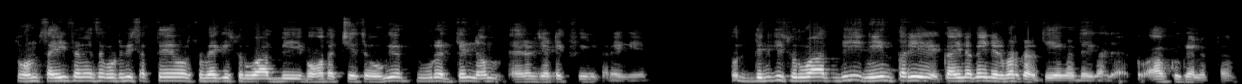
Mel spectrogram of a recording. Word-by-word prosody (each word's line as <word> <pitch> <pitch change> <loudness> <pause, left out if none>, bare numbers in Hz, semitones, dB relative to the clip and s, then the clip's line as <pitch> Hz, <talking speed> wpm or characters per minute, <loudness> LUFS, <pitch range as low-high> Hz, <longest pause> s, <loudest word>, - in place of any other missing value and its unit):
तो 150 - 0
हम 160 +2 +1
सही 165 +2 +4
समय 170 -1 0
से 175 - -2
उठ 160 0 -2
भी 175 +1 +1
सकते 175 +1 -4
हैं 175 - +2
और 170 -3 +2
सुबह 155 0 +2
की 160 - +1
शुरुआत 145 -1 +2
भी 145 -1 -2
बहुत 125 +1 -1
अच्छे 400 - -1
से 410 +2 -2
होगी 385 - +1
और 170 - -4
पूरे 155 +1 -1 0.2
दिन 165 -1 +1
हम 150 0 -3 0.2
एनर्जेटिक 125 0 -3
फ़ील 380 -1 -8
करेंगे। 435 -3 -11 0.9
तो - - -4 0.2
दिन 165 +3 +1
की 200 -1 -1
शुरुआत 175 0 +3
भी 205 +2 -1
नींद 175 +2 +3
पर - - +1
ही 370 +1 +5
कहीं 155 0 +4
न 165 - +2
कहीं 175 -1 +3
निर्भर 155 0 +3
करती 410 -4 -1
है 420 - +3
अगर 435 +1 0
देखा 390 -2 -5
जाए - - -11
तो, 455 - -11 0.2
आपको 395 - -6
क्या - - -2
लगता 110 -2 -10
है? 100 - -15
170 Hz, 225 wpm, -13 LUFS, -, 0.9 s, ही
